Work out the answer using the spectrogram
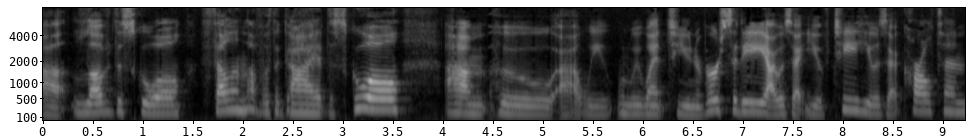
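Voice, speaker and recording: With a Canadian accent, a woman speaks at a moderate pace with ordinary pitch variation in an ordinary speaking voice, captured in a very clean recording with a silent background. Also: medium pitch for a woman. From Hamilton, Ontario, Canada. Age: 40s. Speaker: marketing executive and author. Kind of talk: interview.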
